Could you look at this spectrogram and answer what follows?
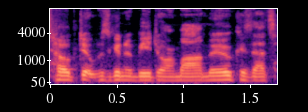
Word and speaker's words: Dormammu: most of us hoped it was gonna be dormammu because that's how we read it when we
